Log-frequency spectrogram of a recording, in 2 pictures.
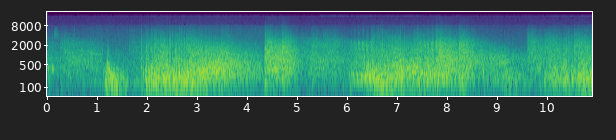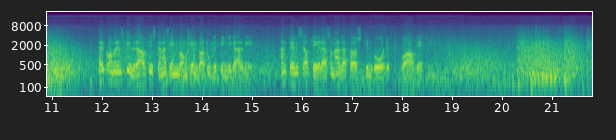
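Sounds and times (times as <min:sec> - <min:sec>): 
heavy rumbling blasts in battle: 0:00.0 - 0:21.8
rapid gunfire in battle: 0:00.2 - 0:09.0, 0:09.6 - 0:11.6, 0:17.8 - 0:21.8
speech: 0:12.0 - 0:18.8.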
